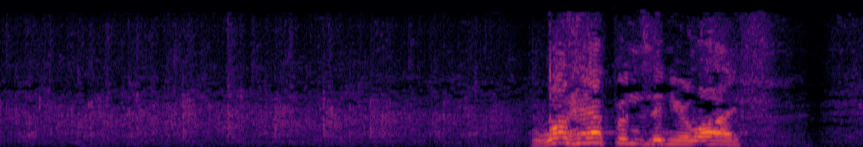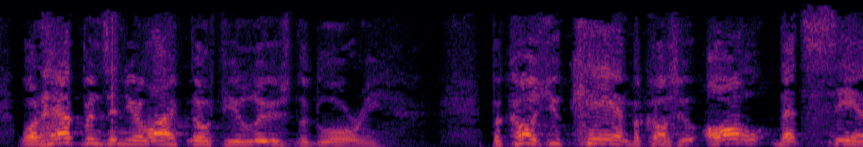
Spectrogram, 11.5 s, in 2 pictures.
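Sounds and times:
audience clapping: 0:00.0 - 0:04.3
speech: 0:03.5 - 0:05.2, 0:05.9 - 0:08.4, 0:09.0 - 0:11.4.

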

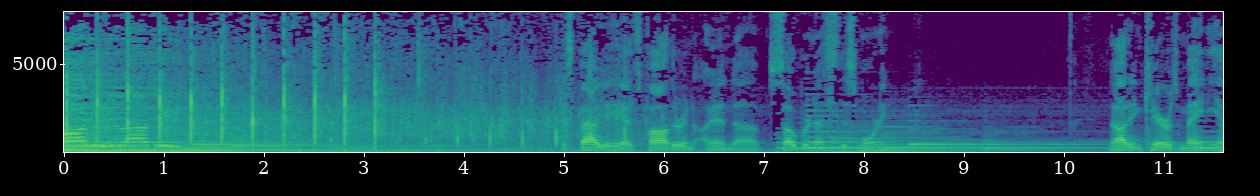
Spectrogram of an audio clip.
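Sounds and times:
audience clapping in rhythm: 0:00.0 - 0:06.6
speech: 0:05.2 - 0:08.7, 0:10.4 - 0:11.5.

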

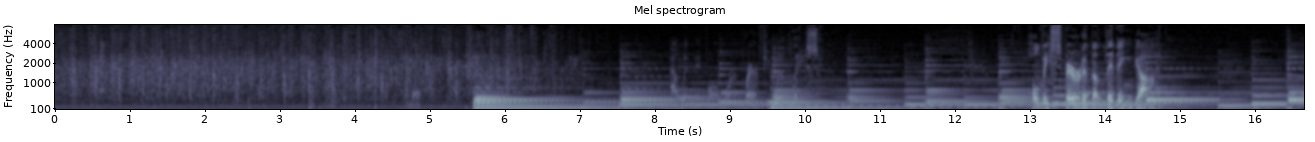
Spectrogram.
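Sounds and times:
church congregation clapping to welcome a guest speaker: 0:00.0 - 0:07.2
speech: 0:05.6 - 0:06.2, 0:13.0 - 0:14.9
sustained keyboard chord: 0:05.6 - 0:16.6.

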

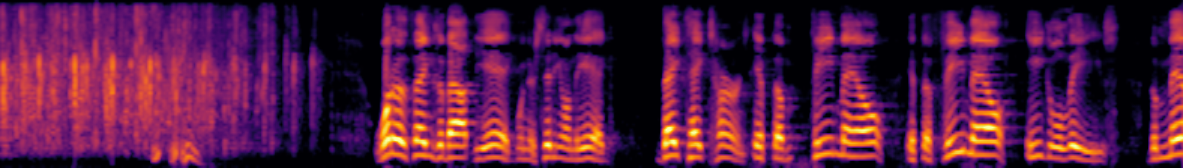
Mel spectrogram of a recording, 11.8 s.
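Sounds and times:
audience applause: 0:00.0 - 0:03.3
speech: 0:01.8 - 0:02.2, 0:03.8 - 0:11.8.

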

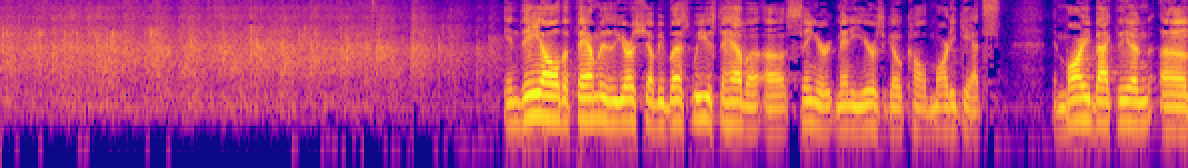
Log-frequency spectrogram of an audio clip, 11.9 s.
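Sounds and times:
audience clapping: 0:00.0 - 0:06.0
speech: 0:05.0 - 0:11.8.

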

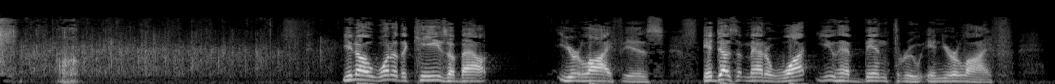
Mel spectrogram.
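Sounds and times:
audience applause: 0:00.0 - 0:03.4
speech: 0:03.4 - 0:05.0, 0:05.6 - 0:10.5.

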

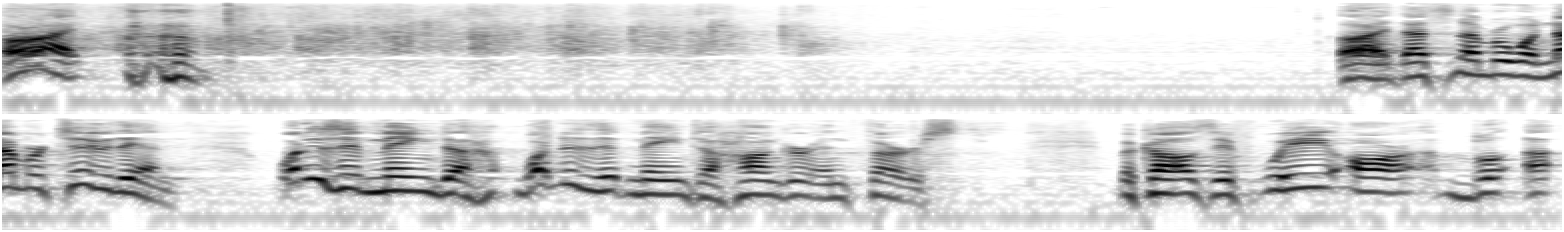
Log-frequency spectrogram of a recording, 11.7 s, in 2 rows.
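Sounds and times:
speech: 0:00.0 - 0:01.0, 0:05.0 - 0:11.6
church audience clapping: 0:00.0 - 0:03.3.

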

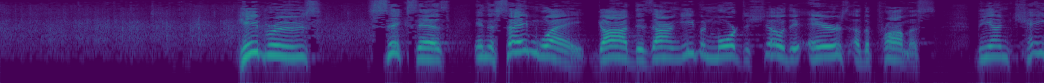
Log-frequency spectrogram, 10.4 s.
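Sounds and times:
congregation clapping at a church service: 0:00.0 - 0:05.3
speech: 0:02.4 - 0:10.4.

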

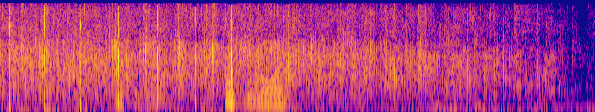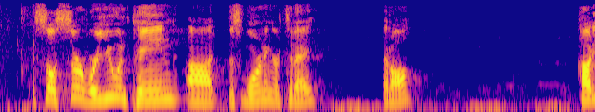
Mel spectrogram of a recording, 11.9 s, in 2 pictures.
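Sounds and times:
church congregation clapping: 0:00.0 - 0:06.4
speech: 0:02.2 - 0:03.1, 0:06.4 - 0:09.2, 0:09.8 - 0:10.2.

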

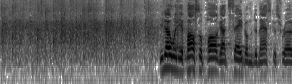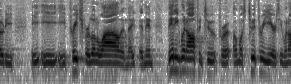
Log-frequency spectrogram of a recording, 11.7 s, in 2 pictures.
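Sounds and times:
audience clapping: 0:00.0 - 0:04.1
speech: 0:03.2 - 0:11.6.

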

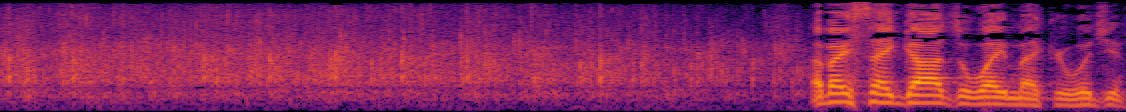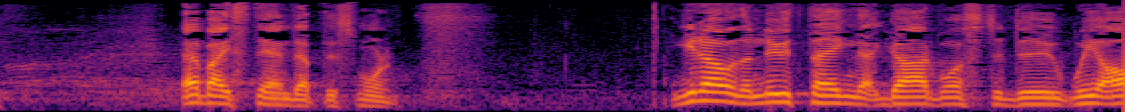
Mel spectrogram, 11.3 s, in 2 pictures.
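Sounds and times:
audience applause from a large gathering: 0:00.0 - 0:04.3
speech: 0:04.1 - 0:05.8, 0:06.6 - 0:08.0, 0:09.0 - 0:11.2.

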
